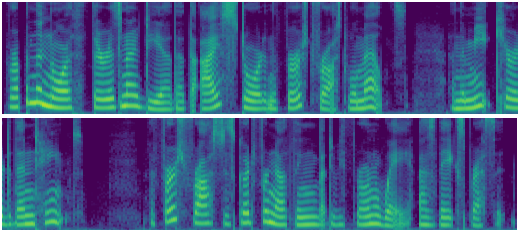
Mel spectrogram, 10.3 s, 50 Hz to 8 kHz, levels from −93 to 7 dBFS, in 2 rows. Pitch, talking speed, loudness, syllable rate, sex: 225 Hz, 240 wpm, -18 LUFS, 5.7 syllables/s, female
